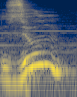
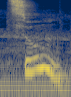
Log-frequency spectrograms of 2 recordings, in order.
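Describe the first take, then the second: First: The word begins with a buzzing z sound. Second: The word begins with a sharp ts sound. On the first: The speaker calls it wrong. "Don't say zoom" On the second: The speaker calls it right. "the Z is like a T S sound, so you say zoom"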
